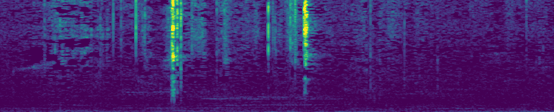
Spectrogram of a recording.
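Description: Old rusty scissors snipping through a folded plastic carry bag: two sharp snips about a second apart.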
